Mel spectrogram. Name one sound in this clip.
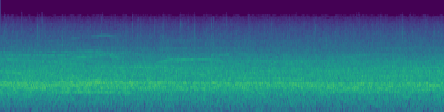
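A large crowd in an echoing arena cheers and applauds loudly.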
